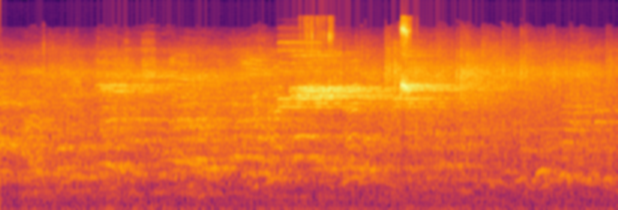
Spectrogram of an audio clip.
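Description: Voices calling and shouting across a large, echoing sports hall during a youth wrestling bout, with a high steady tone for about a second near the middle and a sharp knock about four seconds in.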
